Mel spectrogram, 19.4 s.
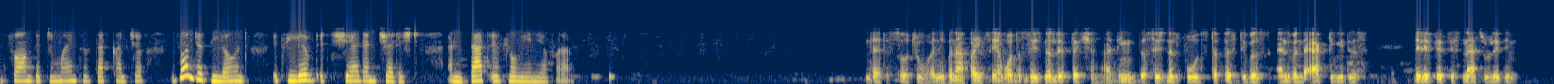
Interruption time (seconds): none

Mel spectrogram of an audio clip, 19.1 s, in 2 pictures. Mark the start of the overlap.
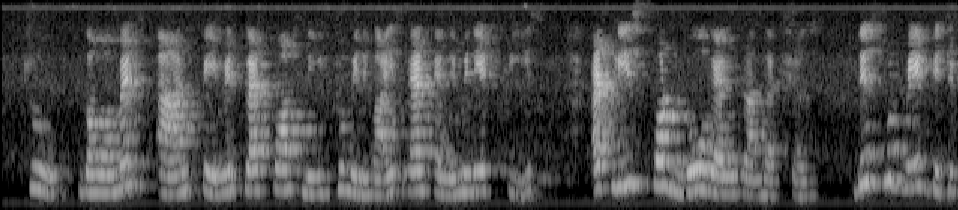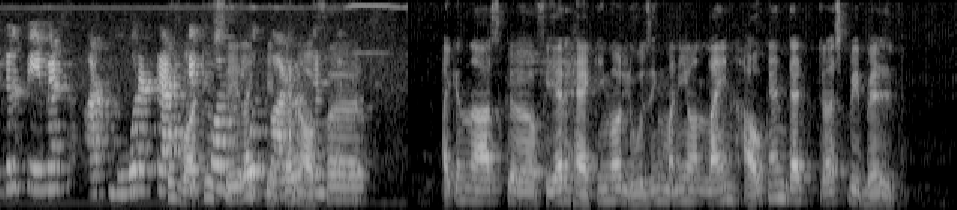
11.2 s

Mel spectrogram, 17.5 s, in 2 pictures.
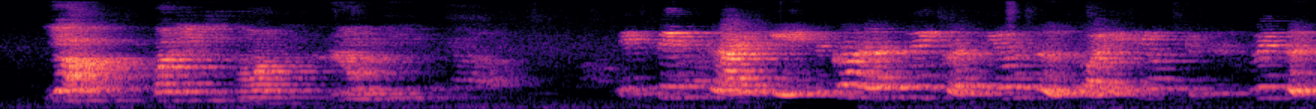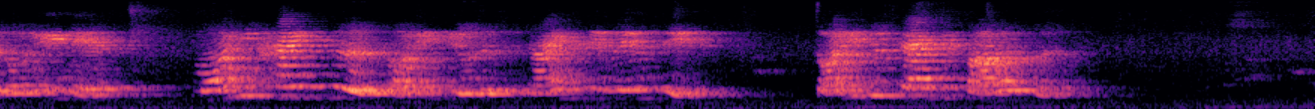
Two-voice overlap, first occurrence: none

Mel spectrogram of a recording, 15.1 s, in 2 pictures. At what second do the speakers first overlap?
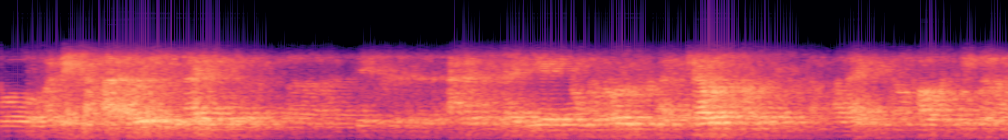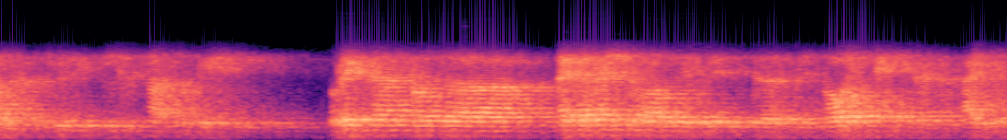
none

